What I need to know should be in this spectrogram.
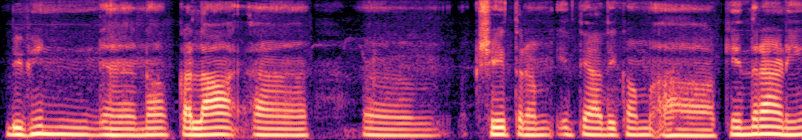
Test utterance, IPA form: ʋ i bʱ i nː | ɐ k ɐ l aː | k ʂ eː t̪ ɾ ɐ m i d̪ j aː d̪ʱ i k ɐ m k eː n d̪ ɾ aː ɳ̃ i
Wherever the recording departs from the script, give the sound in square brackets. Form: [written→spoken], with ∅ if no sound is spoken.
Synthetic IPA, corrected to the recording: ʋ i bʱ i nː | ɐ k ɐ l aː | k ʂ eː t̪ ɾ ɐ m i [d̪→t̪] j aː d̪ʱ i k ɐ m k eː n d̪ ɾ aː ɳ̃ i

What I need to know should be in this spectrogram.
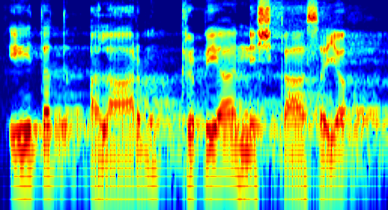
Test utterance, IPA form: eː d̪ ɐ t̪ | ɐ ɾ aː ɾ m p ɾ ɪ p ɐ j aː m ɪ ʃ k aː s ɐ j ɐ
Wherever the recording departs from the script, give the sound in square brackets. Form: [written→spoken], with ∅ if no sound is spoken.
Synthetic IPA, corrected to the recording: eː [d̪→t̪] ɐ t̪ | ɐ [ɾ→l] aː ɾ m [p→k] ɾ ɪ p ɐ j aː [m→n] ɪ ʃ k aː s ɐ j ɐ

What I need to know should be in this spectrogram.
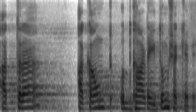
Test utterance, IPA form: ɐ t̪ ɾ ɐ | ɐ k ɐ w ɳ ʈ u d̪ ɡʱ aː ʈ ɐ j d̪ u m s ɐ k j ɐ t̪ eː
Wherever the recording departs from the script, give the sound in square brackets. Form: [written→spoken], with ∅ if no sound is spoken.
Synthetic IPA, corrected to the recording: ɐ t̪ ɾ ɐ | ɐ k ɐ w ɳ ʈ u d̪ ɡʱ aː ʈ ɐ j [d̪→t̪] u m [s→ʃ] ɐ k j ɐ t̪ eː

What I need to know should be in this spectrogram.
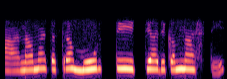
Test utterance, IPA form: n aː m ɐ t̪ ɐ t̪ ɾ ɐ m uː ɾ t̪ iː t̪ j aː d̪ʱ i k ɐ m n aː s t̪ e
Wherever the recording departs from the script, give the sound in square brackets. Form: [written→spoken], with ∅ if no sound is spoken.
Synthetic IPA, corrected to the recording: n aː m ɐ t̪ ɐ t̪ ɾ ɐ m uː ɾ t̪ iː t̪ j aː d̪ʱ i k ɐ m n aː s t̪ [e→i]

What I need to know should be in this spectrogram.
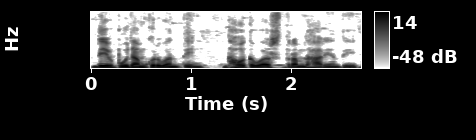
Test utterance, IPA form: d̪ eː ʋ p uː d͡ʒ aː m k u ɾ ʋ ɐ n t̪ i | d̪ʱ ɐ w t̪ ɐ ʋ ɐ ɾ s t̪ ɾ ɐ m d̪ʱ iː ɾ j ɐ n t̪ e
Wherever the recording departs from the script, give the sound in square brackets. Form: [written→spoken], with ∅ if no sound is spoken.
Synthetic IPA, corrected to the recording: d̪ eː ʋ p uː d͡ʒ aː m k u ɾ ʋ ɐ n t̪ i | d̪ʱ ɐ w t̪ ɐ ʋ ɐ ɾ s t̪ ɾ ɐ m d̪ʱ [iː→aː] ɾ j ɐ n t̪ [e→i]

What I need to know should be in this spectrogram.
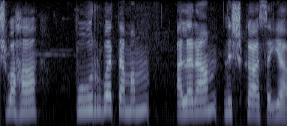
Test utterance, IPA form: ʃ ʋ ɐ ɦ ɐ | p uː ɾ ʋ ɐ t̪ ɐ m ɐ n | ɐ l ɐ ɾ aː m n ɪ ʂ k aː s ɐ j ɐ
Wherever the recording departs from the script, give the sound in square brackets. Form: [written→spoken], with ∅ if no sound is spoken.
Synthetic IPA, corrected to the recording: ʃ ʋ ɐ ɦ ɐ | p uː ɾ ʋ ɐ t̪ ɐ m ɐ [n→m] | ɐ l ɐ ɾ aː m n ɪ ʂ k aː s ɐ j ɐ

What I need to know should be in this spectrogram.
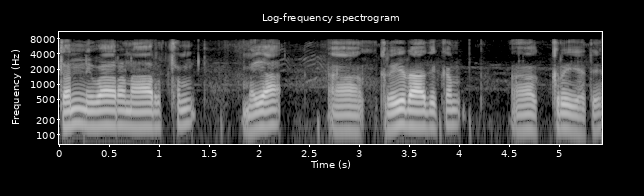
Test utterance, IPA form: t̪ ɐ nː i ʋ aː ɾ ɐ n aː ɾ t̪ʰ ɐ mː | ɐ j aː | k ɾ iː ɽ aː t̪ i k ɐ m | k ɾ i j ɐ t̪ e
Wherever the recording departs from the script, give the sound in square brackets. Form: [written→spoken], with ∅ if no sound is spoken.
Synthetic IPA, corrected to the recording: t̪ ɐ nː i ʋ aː ɾ ɐ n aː ɾ t̪ʰ ɐ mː | ɐ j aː | k ɾ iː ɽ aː [t̪→d̪] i k ɐ m | k ɾ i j ɐ t̪ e

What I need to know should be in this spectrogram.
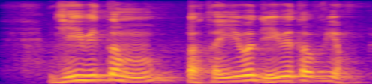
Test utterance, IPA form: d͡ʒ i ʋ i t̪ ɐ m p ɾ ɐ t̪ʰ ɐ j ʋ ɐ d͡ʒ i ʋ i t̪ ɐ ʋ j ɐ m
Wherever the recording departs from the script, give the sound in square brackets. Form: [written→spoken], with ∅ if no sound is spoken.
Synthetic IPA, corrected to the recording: d͡ʒ [i→iː] ʋ i t̪ ɐ m p ɾ ɐ t̪ʰ ɐ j ʋ ɐ d͡ʒ [i→iː] ʋ i t̪ ɐ ʋ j ɐ m

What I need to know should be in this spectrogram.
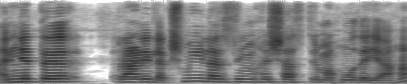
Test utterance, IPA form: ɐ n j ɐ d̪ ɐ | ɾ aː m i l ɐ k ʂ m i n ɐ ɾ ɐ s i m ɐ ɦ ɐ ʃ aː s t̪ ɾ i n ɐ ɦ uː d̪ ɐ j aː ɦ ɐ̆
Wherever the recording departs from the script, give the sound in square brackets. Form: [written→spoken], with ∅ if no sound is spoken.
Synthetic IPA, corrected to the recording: ɐ n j ɐ [d̪→t̪] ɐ | ɾ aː [m→ɳ] i l ɐ k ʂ m [i→iː] n ɐ ɾ ɐ s i m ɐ ɦ ɐ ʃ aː s t̪ ɾ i [n→m] ɐ ɦ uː d̪ ɐ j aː ɦ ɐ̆

